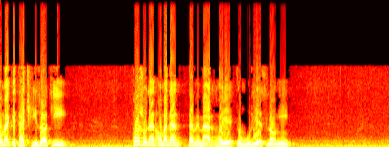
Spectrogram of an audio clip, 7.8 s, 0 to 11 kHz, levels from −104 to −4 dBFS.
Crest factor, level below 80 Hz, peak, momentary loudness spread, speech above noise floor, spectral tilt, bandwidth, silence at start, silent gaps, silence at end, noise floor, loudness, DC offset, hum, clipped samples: 10 dB; -36 dBFS; 0 dBFS; 20 LU; 23 dB; -7 dB/octave; 11 kHz; 0 s; none; 0 s; -31 dBFS; -9 LUFS; under 0.1%; none; 3%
